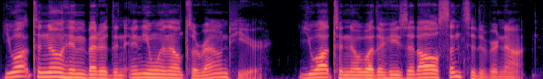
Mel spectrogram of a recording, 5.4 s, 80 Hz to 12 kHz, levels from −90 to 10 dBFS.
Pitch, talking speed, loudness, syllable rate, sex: 145 Hz, 255 wpm, -16 LUFS, 6.6 syllables/s, male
